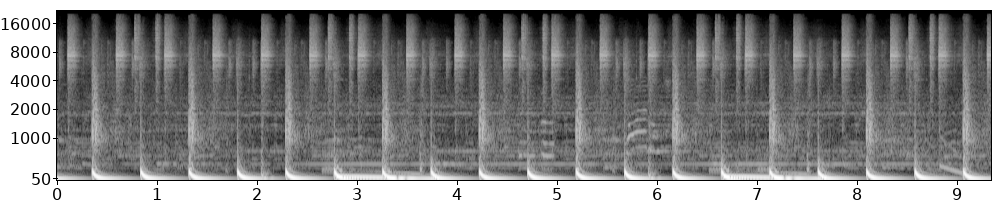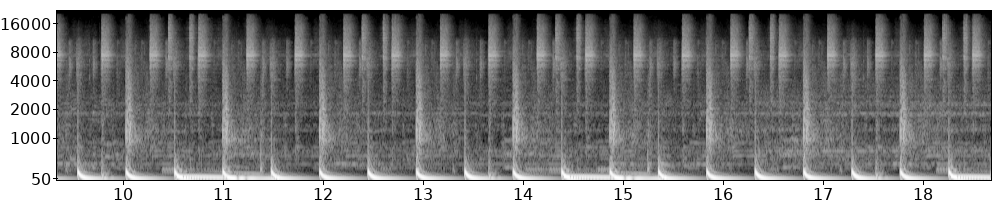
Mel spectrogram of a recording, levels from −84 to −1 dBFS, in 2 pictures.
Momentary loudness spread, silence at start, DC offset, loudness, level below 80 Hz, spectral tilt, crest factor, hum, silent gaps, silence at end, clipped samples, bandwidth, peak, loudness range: 4 LU; 0 s; under 0.1%; -12 LUFS; -12 dBFS; -4.5 dB/octave; 10 dB; none; none; 0 s; under 0.1%; over 20 kHz; 0 dBFS; 1 LU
